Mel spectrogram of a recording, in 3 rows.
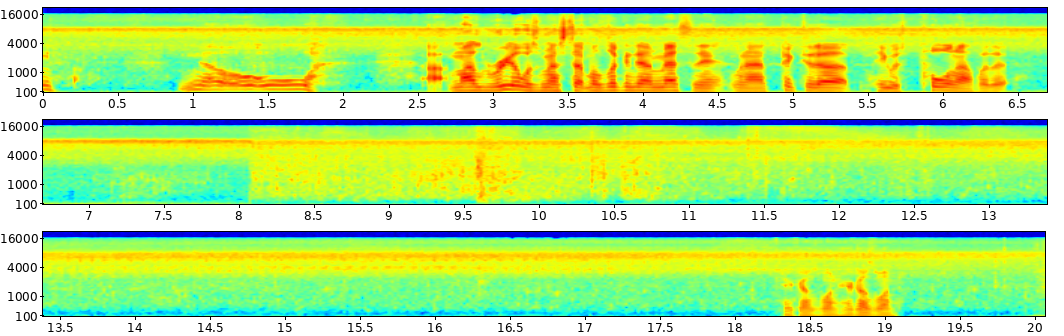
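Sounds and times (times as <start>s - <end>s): high insect drone: 0.0s - 20.0s
creek water rushing over gravel: 8.1s - 20.0s.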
